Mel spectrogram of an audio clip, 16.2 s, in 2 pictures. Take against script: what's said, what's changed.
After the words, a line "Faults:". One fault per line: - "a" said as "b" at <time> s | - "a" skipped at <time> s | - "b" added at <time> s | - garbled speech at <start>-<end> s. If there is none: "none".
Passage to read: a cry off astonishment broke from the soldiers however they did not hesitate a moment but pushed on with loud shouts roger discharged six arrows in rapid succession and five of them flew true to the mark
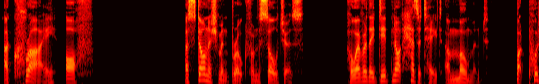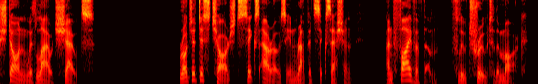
a cry off astonishment broke from the soldiers however they did not hesitate a moment but pushed on with loud shouts roger discharged six arrows in rapid succession and five of them flew true to the mark
Faults:
none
